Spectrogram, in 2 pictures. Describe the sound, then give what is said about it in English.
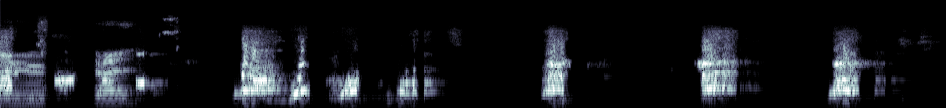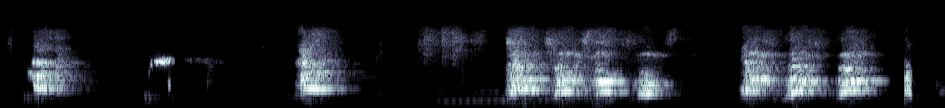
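A dog barks repeatedly in many short, sharp bursts with uneven gaps. The barks are fairly loud, mixing deeper woofs with higher yips. “I don't know what the hell he's barking at.”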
